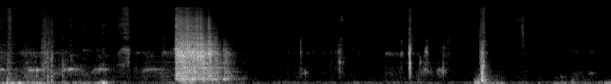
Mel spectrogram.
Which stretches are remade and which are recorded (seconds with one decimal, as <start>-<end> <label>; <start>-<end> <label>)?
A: 0.0-0.5 remade; 0.5-1.3 recorded; 1.3-6.1 remade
